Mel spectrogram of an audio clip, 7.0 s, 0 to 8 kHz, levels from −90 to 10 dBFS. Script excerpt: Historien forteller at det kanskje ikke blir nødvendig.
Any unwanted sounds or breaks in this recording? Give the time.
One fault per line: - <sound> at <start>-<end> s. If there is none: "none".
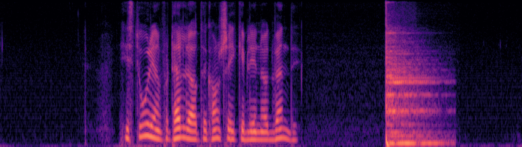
- thud at 5.1-6.1 s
